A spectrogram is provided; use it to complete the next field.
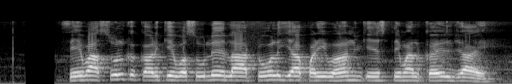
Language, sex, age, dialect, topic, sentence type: Magahi, male, 51-55, Western, banking, statement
